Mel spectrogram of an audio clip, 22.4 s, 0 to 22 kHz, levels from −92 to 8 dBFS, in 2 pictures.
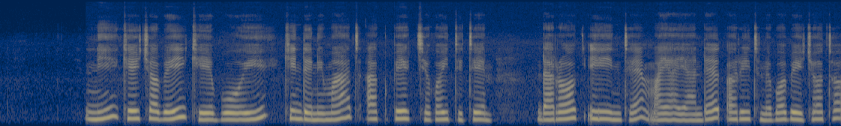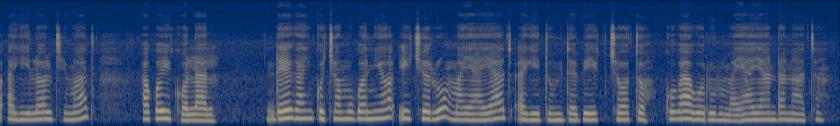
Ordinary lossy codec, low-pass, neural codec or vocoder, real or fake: none; none; vocoder, 44.1 kHz, 128 mel bands every 512 samples, BigVGAN v2; fake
